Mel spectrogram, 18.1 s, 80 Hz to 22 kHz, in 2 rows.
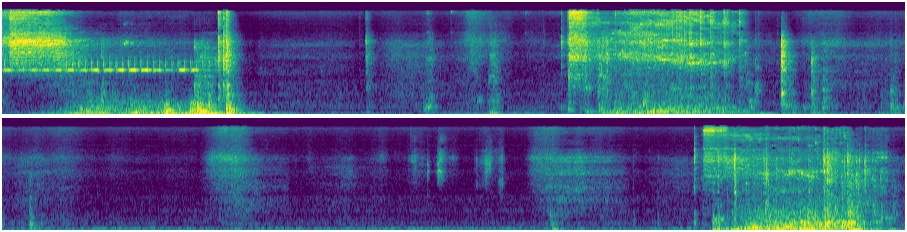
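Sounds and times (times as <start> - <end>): high steady beep: 0.0 - 2.2
sliding door opening: 5.7 - 7.6, 16.1 - 18.0.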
